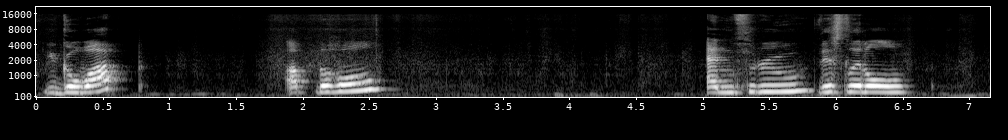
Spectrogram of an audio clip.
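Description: A boy talks close up, explaining with animation.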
